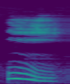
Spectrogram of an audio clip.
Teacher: To make the sound, push your tongue forward, E, E, pull the lips to the sides a bit, and it's a long vowel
